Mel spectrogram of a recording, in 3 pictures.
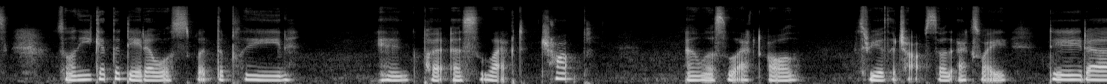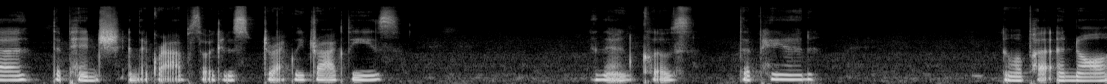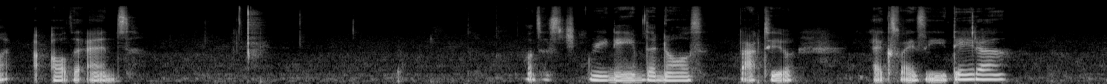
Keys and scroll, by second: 24.1 ctrl+c, 24.1 v, 31.8 ctrl+shift+d, 31.9-33.2 typing.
